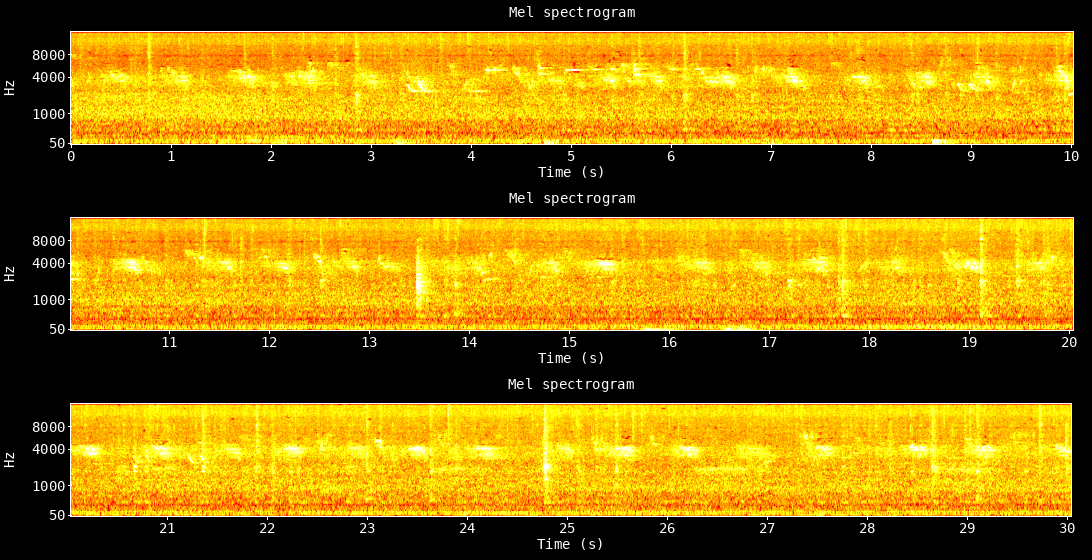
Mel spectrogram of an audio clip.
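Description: Faint small-bird chirps repeating about one to two a second, over a quiet background hiss and low hum, with a few brief soft knocks.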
